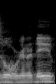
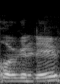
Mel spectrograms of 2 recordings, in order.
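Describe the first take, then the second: First: It is said flatly with little energy. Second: It is said eagerly with lots of energy. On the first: The speaker feels routine and jaded. The speaker calls it wrong. "not having the enthusiasm and the excitement" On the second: The speaker is happy to be there. The speaker calls it right. "I was so much more excited then"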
